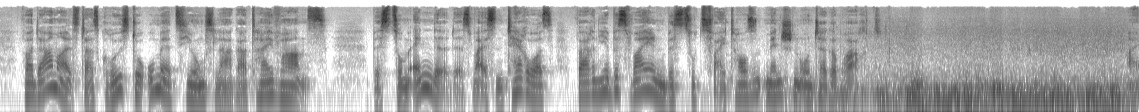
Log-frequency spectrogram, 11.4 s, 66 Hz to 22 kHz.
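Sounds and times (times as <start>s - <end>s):
speech: 0.2s - 9.4s
wind noise: 7.2s - 11.3s
heavy sea surf crashing at the shore of Green Island Taiwan: 7.7s - 11.3s.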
